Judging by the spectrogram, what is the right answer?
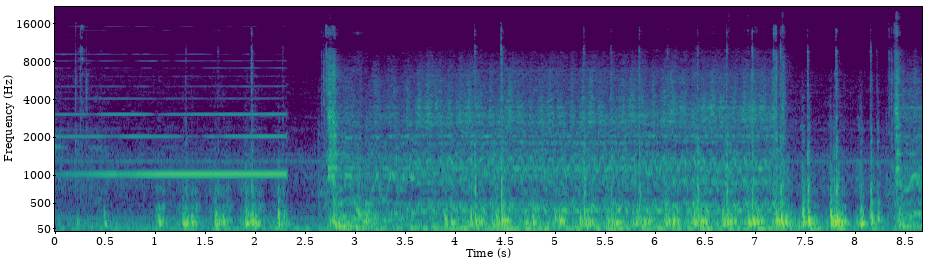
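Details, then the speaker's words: Old crew cab Buick wagon, new battery fitted after sitting about a month: long run of uneven starter churning at about three and a half turns a second before the engine finally catches, a slow start after sitting. "Let's see if it starts. It's only been sitting for a month."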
